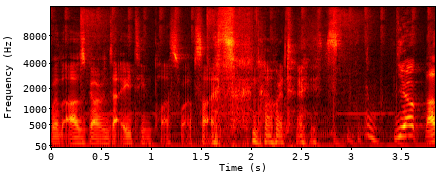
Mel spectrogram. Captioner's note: laughs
